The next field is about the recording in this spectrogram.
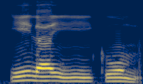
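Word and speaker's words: إليكم: adaum di sini ada ya sukun yang fathah ini bacaan Lin maka dalam pelafalannya harus lembut tidak boleh ilaikum jangan sampai juga dibaca dengan bacaan e harus sempurna Inya ilaikum ilaikum kemudian pelfalkum kembali lagi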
